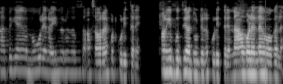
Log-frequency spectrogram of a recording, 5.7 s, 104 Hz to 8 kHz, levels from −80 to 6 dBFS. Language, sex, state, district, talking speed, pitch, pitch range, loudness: Kannada, female, Karnataka, Mysore, 150 wpm, 180 Hz, 170-195 Hz, -22 LUFS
